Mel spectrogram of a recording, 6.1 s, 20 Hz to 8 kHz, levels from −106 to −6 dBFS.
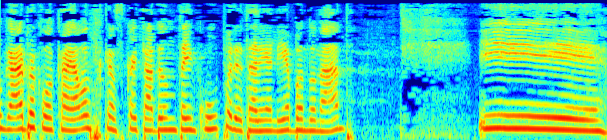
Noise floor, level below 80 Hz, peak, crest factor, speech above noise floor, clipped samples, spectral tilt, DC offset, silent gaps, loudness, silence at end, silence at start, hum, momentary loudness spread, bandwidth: -48 dBFS; -44 dBFS; -8 dBFS; 14 dB; 26 dB; under 0.1%; -5.5 dB/octave; under 0.1%; none; -23 LUFS; 0 s; 0 s; none; 21 LU; 7.6 kHz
